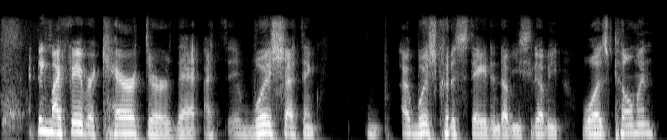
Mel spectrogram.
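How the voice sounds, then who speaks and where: A man co-hosting a casual wrestling talk show, animated and rambling, often laughing. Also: medium pitch, moderate pace, dull audio. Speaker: co-host.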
